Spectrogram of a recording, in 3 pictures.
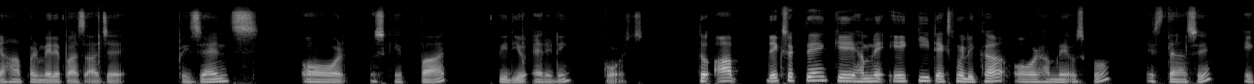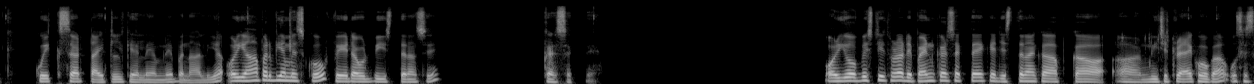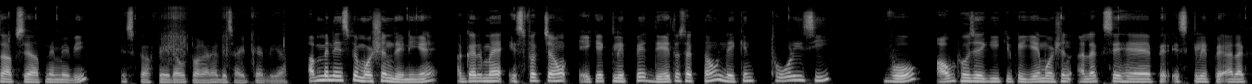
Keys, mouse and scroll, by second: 1.0 space, 3.4 space, 3.6-5.2 drag, 5.2 space, 11.3 space, 12.2-15.5 drag, 15.5 space, 17.7-19.3 drag, 19.3 =, 19.5 click, 20.1 space, 20.4-22.8 drag, 23.6 Right, 24.4 click, 25.0 Right, 25.5 click, 27.5 -, 28.0 click, 33.0-37.6 drag.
